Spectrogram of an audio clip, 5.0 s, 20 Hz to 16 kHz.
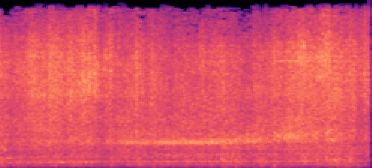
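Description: Keihan 7200 series electric commuter train running along a platform: a steady high whine over the rumble and clack of its wheels on the rails.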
